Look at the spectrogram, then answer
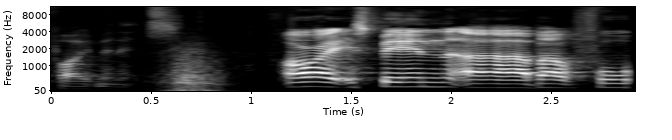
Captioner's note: screen wipe whooshes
